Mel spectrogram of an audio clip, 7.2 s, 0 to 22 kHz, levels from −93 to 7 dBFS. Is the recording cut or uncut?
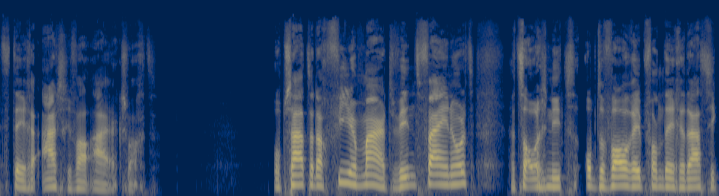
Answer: uncut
